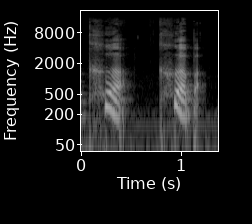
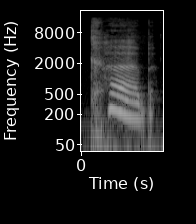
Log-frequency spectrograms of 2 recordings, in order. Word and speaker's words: curb: There's some natures too noble to curb，长元音紧元音的 curb 不要读成了 curb，注意嘴角要裂开，嘴角肌肉紧张发 curb。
